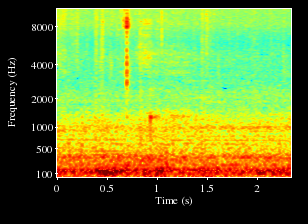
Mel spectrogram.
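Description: Car driving along a road, heard from inside the cabin: a steady low engine and road rumble.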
